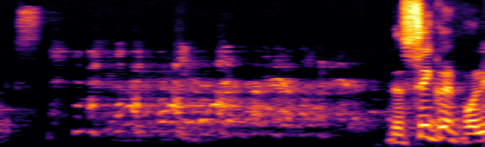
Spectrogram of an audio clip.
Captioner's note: audience laughing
